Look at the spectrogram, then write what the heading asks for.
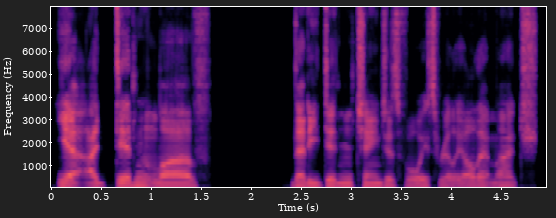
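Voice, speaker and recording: A man's voice: mid-range voice, animated, slow, creaky, no echo, clean studio sound. A man co-hosting a casual podcast chat, laid-back, with wry asides. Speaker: podcast co-host.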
